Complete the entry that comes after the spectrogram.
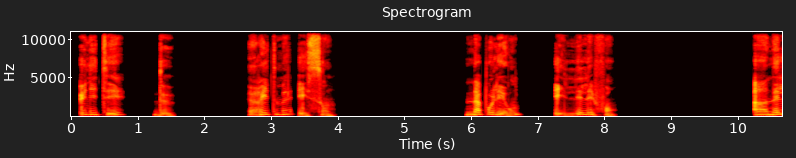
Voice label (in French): rythmes et sons les sons du e e e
